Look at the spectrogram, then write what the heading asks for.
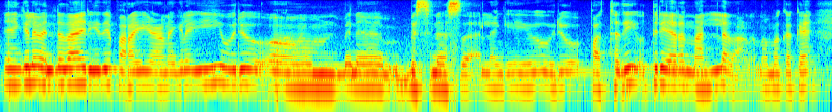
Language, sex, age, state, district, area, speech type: Malayalam, female, 45-60, Kerala, Kollam, rural, spontaneous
